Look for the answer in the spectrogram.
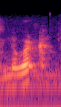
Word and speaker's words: Newark: I was in, I can never say this word, Newark Airport. Newark. Am I saying that shit right? – The correct way to say it is Newark.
